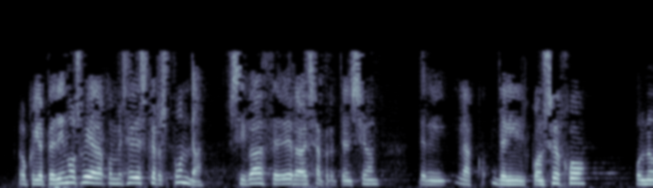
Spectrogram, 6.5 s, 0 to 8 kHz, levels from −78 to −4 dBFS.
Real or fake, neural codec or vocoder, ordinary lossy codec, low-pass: fake; codec, 16 kHz, 2 kbps, X-Codec, HuBERT features, trained on general audio; MP3, 24 kbps; 7.2 kHz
